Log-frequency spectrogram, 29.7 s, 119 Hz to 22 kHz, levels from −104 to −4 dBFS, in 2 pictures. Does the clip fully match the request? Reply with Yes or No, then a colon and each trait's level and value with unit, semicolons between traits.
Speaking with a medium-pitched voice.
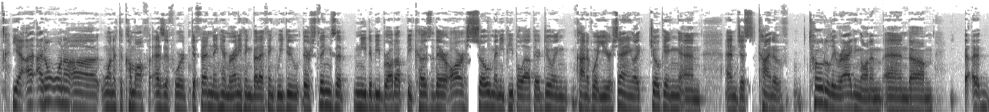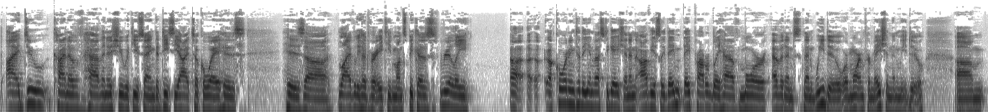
No: low, 130 Hz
